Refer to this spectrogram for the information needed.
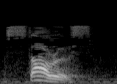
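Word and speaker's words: stauros: It's pronounced staros.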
